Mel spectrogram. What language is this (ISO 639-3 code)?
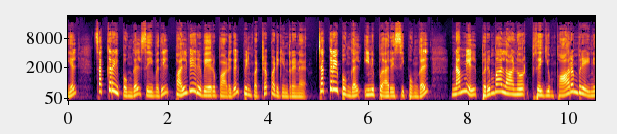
tam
